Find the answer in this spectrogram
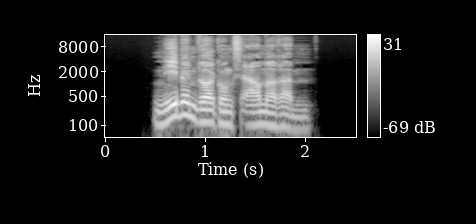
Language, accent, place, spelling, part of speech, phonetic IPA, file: German, Germany, Berlin, nebenwirkungsärmerem, adjective, [ˈneːbn̩vɪʁkʊŋsˌʔɛʁməʁəm], De-nebenwirkungsärmerem.ogg
- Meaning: strong dative masculine/neuter singular comparative degree of nebenwirkungsarm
